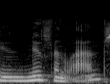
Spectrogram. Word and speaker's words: Newfoundland: Newfoundland.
